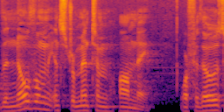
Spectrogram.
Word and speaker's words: novum: it was called the novum instrumentum omne or for those of you who know Latin better than most biblical scholars Noam instrumentum omne you don't pronounce the V but all biblical scholars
